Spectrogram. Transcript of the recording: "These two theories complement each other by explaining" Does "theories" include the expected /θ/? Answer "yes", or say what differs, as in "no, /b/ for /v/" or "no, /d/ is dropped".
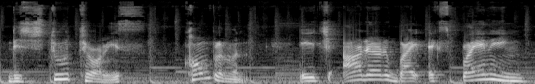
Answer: no, /t/ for /θ/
